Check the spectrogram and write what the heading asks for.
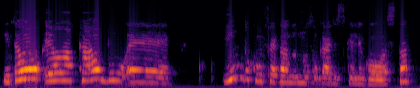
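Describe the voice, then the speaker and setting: On a narrow, tinny recording, a woman with a voice on the high side talks at normal speed. She's in a casual conversational interview about motherhood, lively and good-humored, acting out quoted dialogue in her stories and laughing often.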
